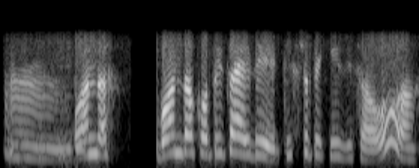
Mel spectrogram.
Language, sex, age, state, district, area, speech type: Nepali, female, 30-45, West Bengal, Kalimpong, rural, conversation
